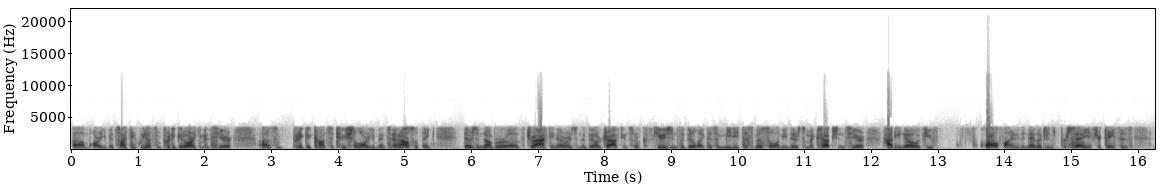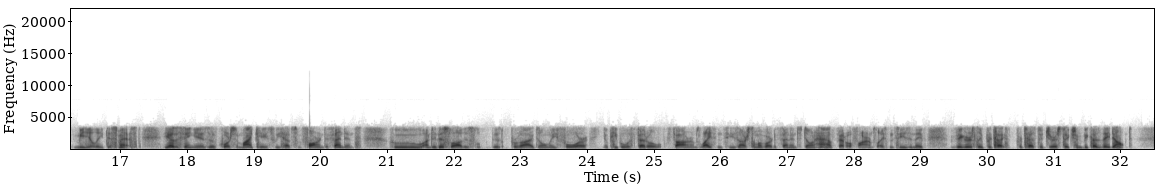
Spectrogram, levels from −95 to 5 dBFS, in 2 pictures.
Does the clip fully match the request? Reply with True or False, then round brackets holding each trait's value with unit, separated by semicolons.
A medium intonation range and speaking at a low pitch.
False (1.7 semitones; 105 Hz)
